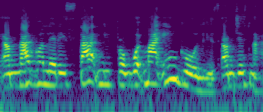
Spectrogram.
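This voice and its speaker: Noticeable background noise fills the clip. Through it comes a woman's voice. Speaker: nurse and content creator. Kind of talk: casual vlog monologue. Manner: fast; occasionally stumbles over words.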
